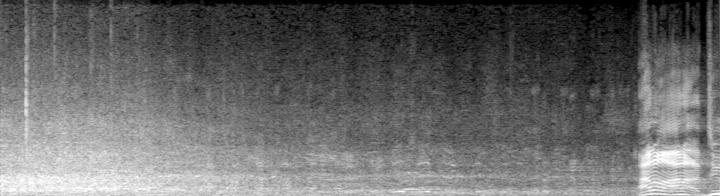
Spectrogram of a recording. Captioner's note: laughter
